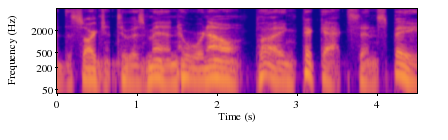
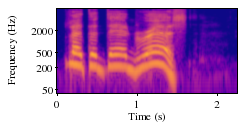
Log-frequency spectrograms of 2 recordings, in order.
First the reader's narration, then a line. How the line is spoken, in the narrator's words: cried the landlord with a trembling voice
